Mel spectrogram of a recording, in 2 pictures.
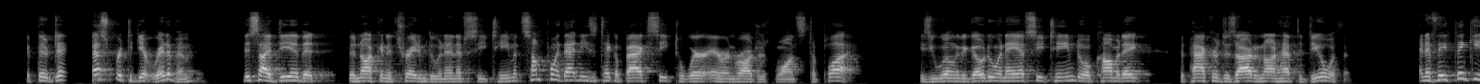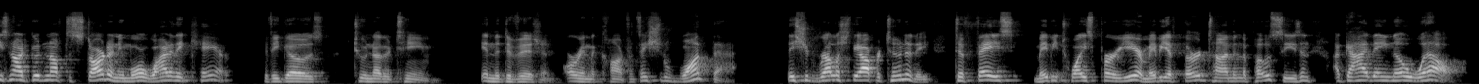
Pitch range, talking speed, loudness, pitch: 140-185 Hz, 235 wpm, -24 LUFS, 160 Hz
